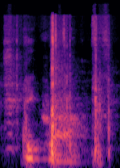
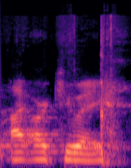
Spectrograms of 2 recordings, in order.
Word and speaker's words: Ikra: Ikra. Super. Instead of IRQA.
